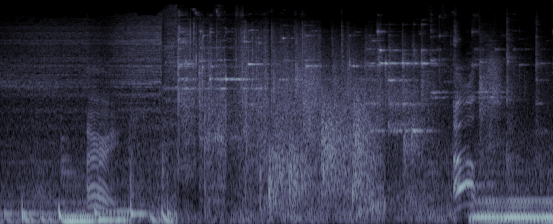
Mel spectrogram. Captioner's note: glass shattering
